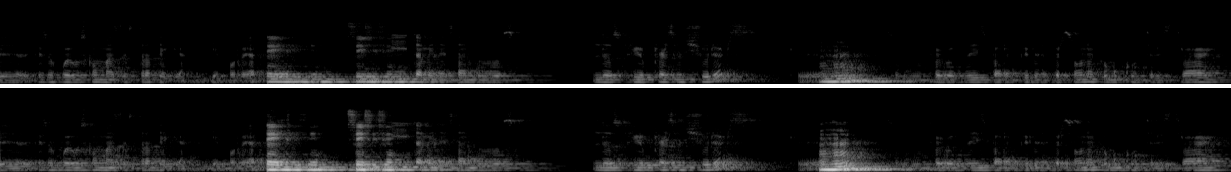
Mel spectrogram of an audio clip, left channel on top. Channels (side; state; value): left; quieter; 9.6 dB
